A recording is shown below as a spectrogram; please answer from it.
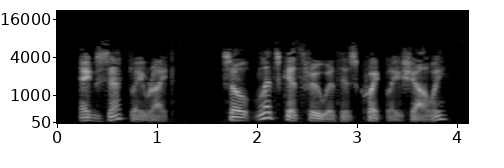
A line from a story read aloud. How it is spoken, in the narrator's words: Trevise said coolly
